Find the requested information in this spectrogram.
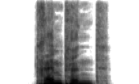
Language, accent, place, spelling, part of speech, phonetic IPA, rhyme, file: German, Germany, Berlin, trampend, verb, [ˈtʁɛmpn̩t], -ɛmpn̩t, De-trampend.ogg
- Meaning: present participle of trampen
